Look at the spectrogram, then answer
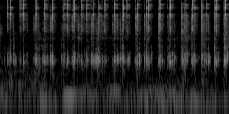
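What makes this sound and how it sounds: A fingertip clicks the buttons of a small, hollow, black plastic wired computer mouse held close. It makes a quick, steady run of quiet, sharp clicks, each with a bright snap over a hollow plastic knock that dies away almost at once.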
